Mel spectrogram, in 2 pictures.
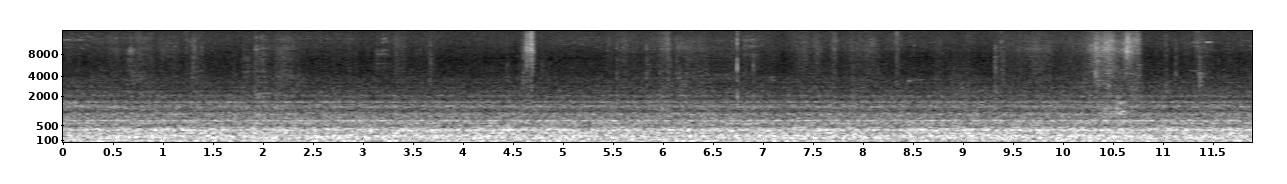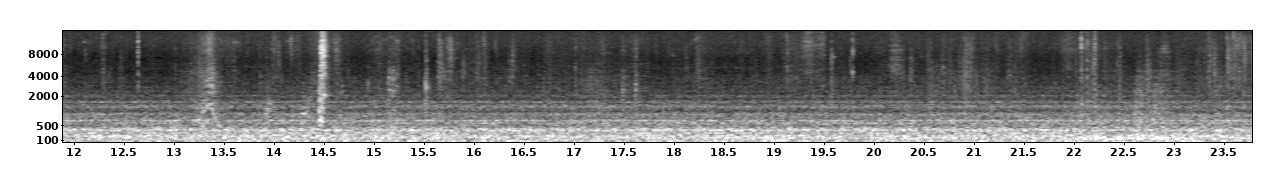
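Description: Steady low rumble inside a double-deck Green car of a Tokaido Line commuter train, as the train stands at the platform and then pulls away, with a few faint ticks.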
